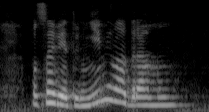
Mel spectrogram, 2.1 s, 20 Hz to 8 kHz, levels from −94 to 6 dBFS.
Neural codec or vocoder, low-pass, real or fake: codec, 24 kHz, 3.1 kbps, DualCodec; 7.2 kHz; fake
